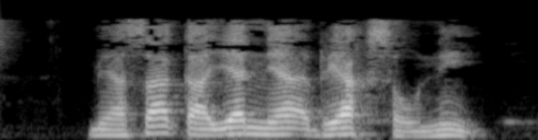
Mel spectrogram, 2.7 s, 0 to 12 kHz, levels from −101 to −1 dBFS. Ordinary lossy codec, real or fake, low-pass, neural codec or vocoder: MP3, 32 kbps; real; 7.2 kHz; none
